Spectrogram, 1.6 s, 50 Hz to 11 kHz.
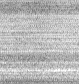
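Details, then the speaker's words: Three-phase induction motor coupled to DC compound machine, running unloaded with third phase cut (single phasing); phase voltages about 220–230 V, third-phase current zero: loud steady low hum with strong mains buzz. "So we will cut one phase, means third phase of that machine, and take reading correspondingly."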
